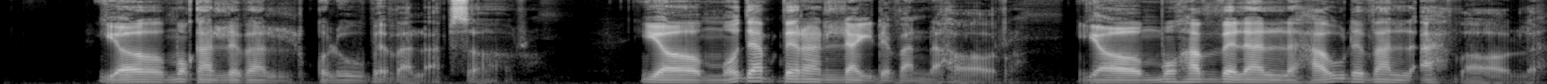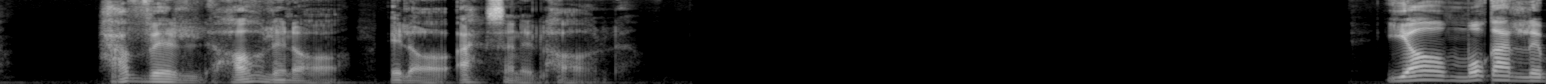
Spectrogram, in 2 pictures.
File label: Narration; nowruz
